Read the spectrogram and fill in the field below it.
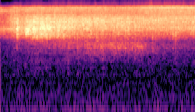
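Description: A pressure cooker, used while making homemade applesauce, vents hot steam in a steady, loud, close hiss that holds from start to finish with no voices.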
